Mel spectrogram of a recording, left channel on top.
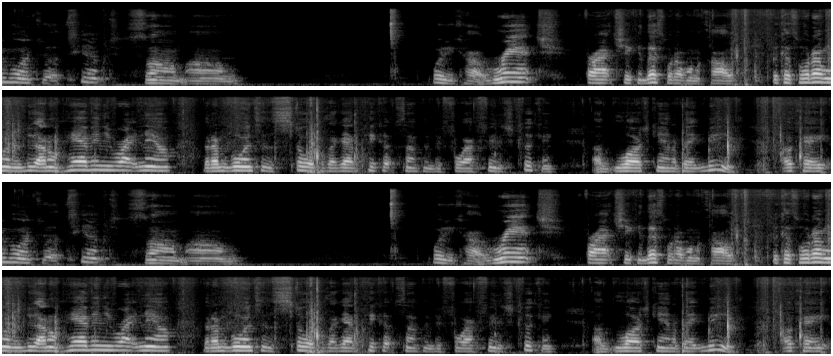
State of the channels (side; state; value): both; normal; correlation 0.90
